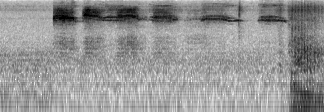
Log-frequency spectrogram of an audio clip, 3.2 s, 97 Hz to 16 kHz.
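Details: Wild Western Flycatcher nestlings on day 11, feathers filling in and increasingly alert, in the Pacific Northwest: a series of thin, very high squealing calls, several in close succession, ending in a sudden burst of broad rustling noise.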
